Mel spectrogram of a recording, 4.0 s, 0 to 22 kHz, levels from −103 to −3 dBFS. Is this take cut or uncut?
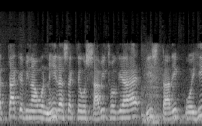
cut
